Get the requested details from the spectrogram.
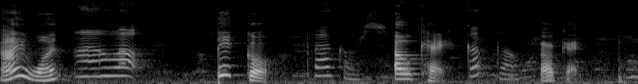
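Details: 3-year-old boy with childhood apraxia of speech, practising the word "pickle," which he says so it sounds like "coco"; speech-motor misfires while learning the word; childhood apraxia of speech.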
